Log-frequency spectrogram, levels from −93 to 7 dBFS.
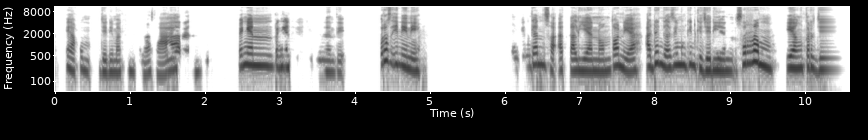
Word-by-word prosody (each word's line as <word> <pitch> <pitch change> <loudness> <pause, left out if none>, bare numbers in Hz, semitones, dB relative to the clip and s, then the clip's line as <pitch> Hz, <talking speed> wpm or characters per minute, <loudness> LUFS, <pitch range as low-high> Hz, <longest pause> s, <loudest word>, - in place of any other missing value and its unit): Eh 230 - -1
aku 220 - -12 0.3
jadi 180 -1 -5
makin 190 +2 -10
penasaran, 180 +4 -4 0.6
pengen 280 +2 +6 0.3
pengen 245 0 0
liat 215 -1 -36
juga 390 -1 -20
nanti. 180 -1 -9 0.5
Terus 365 -2 +2
ini 275 -3 +2
nih 195 -1 +1 1.2
mungkin 215 +3 -20
kan 285 +2 0
saat 205 -3 -3
kalian 195 0 +1
nonton 200 +7 +1
ya, 195 +1 0
ada 245 +2 +1
gak 240 -4 +1
sih 280 - +1
mungkin 280 -1 +1
kejadian 200 -3 -1
serem 295 - +5 0.2
yang 235 0 +4
terja 215 -2 -4
215 Hz, 155 wpm, -24 LUFS, 195-250 Hz, 1.2 s, pengen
